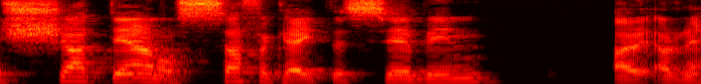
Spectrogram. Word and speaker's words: SEBIN: to encircle and shut down or suffocate the Sebin, I don't know how you pronounce it, Sebin, Sebin officers, Irene. Sabin, yeah.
